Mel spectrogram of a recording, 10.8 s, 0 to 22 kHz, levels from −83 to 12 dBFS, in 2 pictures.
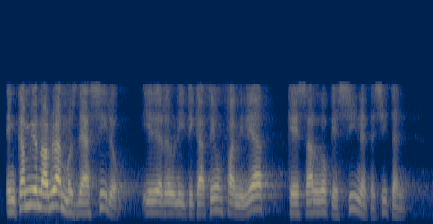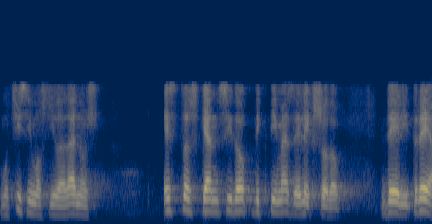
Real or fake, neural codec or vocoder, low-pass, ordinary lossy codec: fake; codec, 24 kHz, 0.5 kbps, DualCodec; 5.4 kHz; none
